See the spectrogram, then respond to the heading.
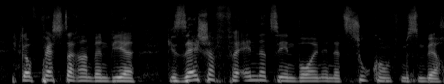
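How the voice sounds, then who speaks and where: A man's high-pitched, animated voice at a very fast pace, dry and close with no echo. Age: 30s. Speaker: preacher. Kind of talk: sermon. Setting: church.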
